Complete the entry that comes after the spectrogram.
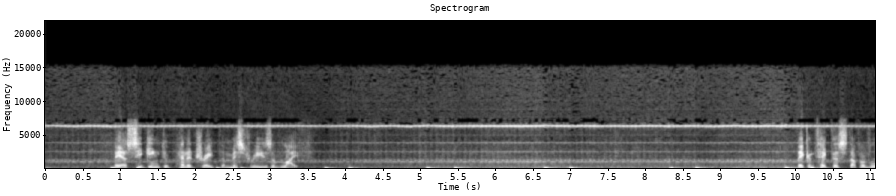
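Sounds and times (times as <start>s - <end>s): heartbeat thumps: 0.0s - 0.2s, 0.8s - 2.9s, 3.6s - 4.4s, 5.0s - 5.8s, 6.6s - 7.4s, 8.3s - 9.0s, 9.8s - 10.5s
electronic hum: 0.0s - 11.0s.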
